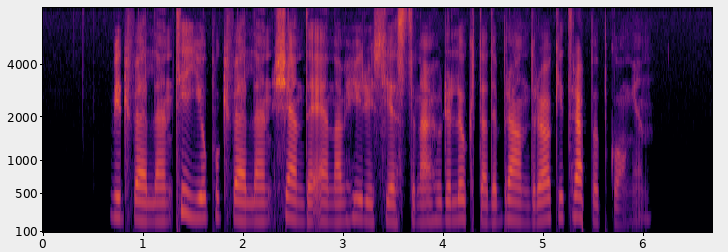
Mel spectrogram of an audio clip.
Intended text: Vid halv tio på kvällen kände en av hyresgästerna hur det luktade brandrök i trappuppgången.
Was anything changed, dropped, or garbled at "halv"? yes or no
yes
